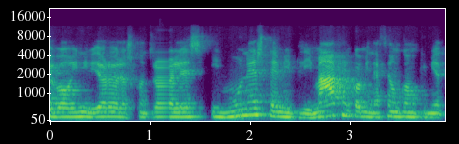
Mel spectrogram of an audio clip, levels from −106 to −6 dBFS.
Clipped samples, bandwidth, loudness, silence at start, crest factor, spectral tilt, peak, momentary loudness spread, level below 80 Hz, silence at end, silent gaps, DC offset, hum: under 0.1%; 8.6 kHz; -27 LUFS; 0 s; 18 dB; -6 dB/octave; -8 dBFS; 7 LU; -60 dBFS; 0 s; none; under 0.1%; none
